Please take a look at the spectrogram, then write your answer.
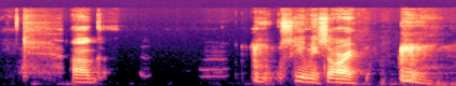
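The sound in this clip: Someone clearing a tickle from their throat in a rough, gravelly burst, with a short silent pause before speech follows.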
